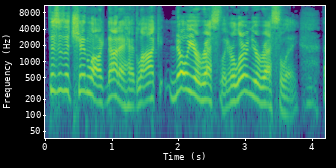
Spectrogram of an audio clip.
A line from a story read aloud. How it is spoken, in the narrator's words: He yells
